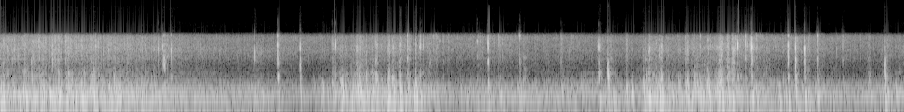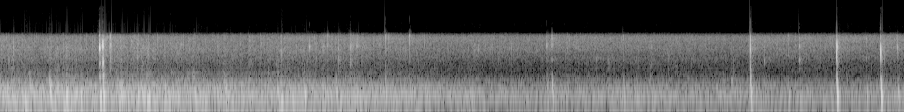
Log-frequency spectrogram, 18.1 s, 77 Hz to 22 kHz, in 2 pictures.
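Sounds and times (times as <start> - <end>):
hailstones clicking: 0.0 - 1.9, 2.5 - 9.0
wind buffeting microphone: 0.0 - 18.0.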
